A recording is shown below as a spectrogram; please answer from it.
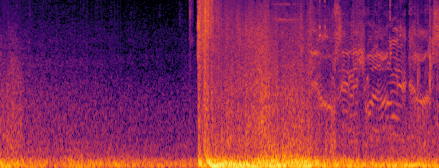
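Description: A tank cannon fires in World of Tanks, a sudden loud boom that rolls into a sustained rumbling tail; there is no gunfire before it, only low engine noise.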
